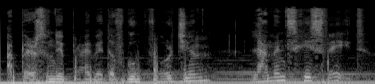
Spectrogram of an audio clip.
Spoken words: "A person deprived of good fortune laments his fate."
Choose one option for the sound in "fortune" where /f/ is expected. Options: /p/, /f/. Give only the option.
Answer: /f/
